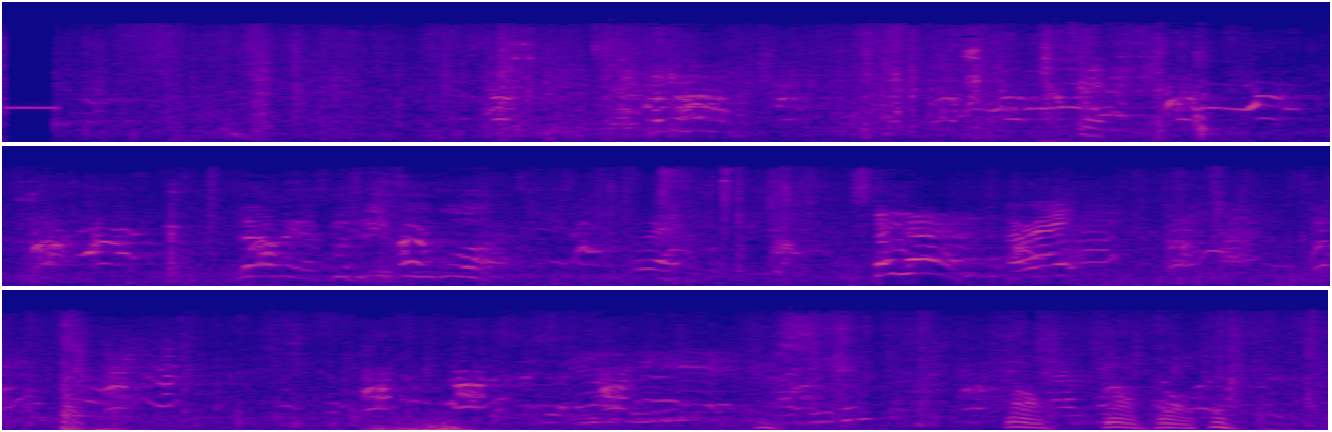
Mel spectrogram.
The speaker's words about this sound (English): You hear them screaming for medics. You hear the dogs barking. This is obviously not a military installation.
